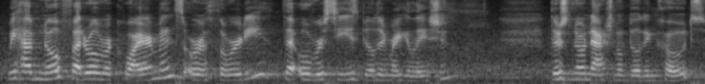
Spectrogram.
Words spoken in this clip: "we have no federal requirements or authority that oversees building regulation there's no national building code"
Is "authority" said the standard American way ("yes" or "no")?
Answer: yes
